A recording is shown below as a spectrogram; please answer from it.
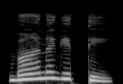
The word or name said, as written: ಬೋನಗಿತ್ತಿ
